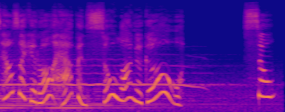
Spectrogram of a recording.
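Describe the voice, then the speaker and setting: A woman voicing a tiny childlike fairy companion in a video game, squeaky, bubbly and curious. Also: very animated, unhurried, loud music behind the voice, exaggerated voice. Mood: amazed, curious. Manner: bubbly, refers to herself by name.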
